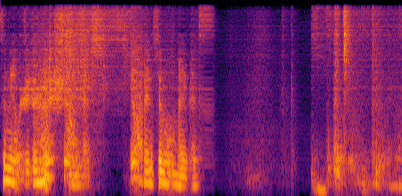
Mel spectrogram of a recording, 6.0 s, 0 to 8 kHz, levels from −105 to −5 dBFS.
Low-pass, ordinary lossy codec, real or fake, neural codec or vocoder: 7.2 kHz; none; fake; codec, 44.1 kHz, 0.9 kbps, DAC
